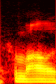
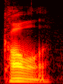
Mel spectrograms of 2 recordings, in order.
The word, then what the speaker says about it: Kamala: tell me this you think Joe Biden or Kamala is more qualified for Kam Kam is it Kamala Kamala Kamala Kamala Kamala Kamala it's it's how their name is pronounced it's Kamala okay so so who who's more qualified you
